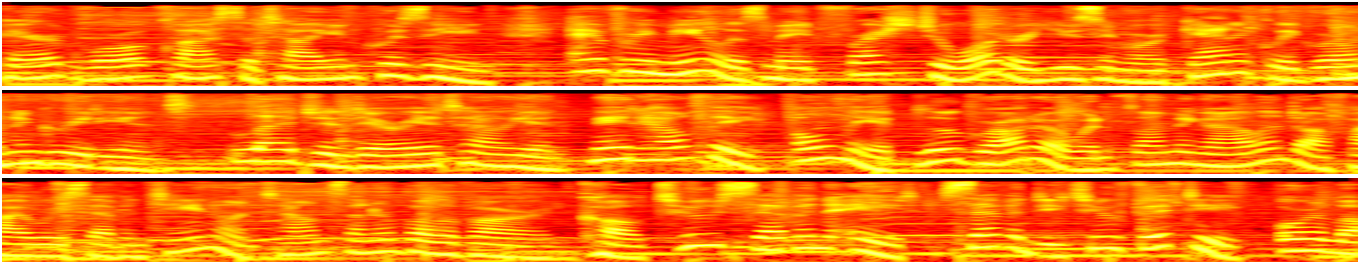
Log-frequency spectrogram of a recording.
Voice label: RADIO Restaurant Grand Opening; Blu Grotto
